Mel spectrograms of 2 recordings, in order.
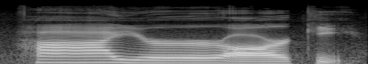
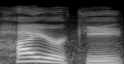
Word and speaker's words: hierarchy: Hierarchy. 4 syllables. Not hierarchy, not 3, but 4. Hierarchy.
